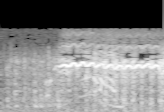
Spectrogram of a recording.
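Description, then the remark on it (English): A horse, Bluegrass, neighs loudly, a shrill, wavering whinny that rises after a brief rustle and holds strong to the end, with faint hoof clatter underneath. “You guys, that horse.”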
